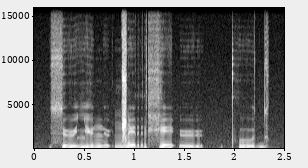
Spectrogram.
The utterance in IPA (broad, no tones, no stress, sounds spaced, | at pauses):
s ʉ lʲ ʉ n ʉ ʔ ŋ͡ǁ e r x e ʔ ʉ | pʰ u d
